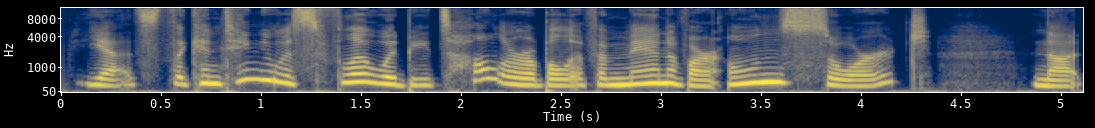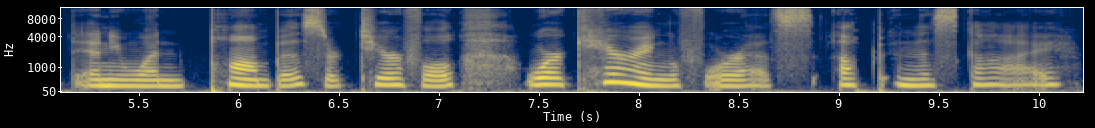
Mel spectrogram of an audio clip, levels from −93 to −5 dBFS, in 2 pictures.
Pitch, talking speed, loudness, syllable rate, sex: 245 Hz, 145 wpm, -17 LUFS, 4.3 syllables/s, female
